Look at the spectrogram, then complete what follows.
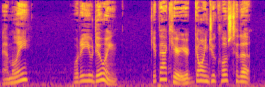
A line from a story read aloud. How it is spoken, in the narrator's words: Sandy said in a concerned voice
